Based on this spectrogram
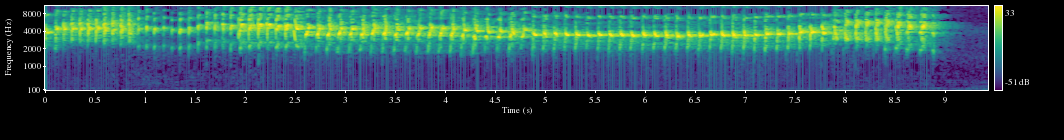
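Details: Lovebird master song for stirring rivals into ngekek: one long, unbroken, rapid high trill of nearly nine seconds, gently wavering in pitch, ending cleanly into silence.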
